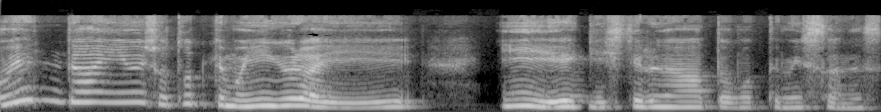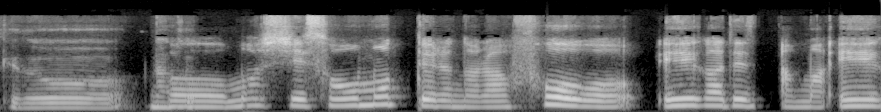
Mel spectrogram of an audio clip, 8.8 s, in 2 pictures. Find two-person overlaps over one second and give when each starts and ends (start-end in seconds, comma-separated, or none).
none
